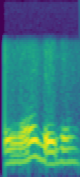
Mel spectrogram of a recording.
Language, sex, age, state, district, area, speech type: Odia, female, 45-60, Odisha, Malkangiri, urban, conversation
